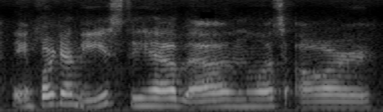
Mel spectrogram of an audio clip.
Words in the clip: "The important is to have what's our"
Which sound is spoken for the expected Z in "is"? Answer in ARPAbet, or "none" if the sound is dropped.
S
